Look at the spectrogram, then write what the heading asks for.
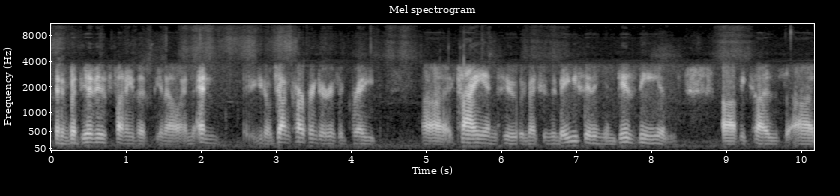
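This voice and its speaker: A man in his forties with a raspy, hoarse voice, telling stories as an interview guest and rambling with many fillers and restarts. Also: low voice, no echo. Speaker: actor guest. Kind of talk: casual interview storytelling. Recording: tinny phone line.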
